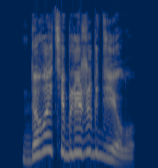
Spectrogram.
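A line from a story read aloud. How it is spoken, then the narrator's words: Sharp, impatient. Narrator (Russian): резко промолвила, поскольку хотела, чтобы он поскорее убрался из моего дома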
